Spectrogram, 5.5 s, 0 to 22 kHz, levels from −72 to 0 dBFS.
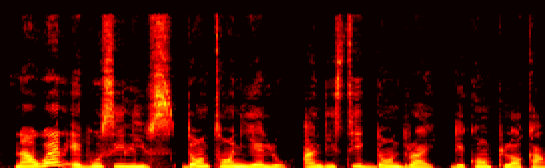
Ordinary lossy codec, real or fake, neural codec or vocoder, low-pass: none; real; none; none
